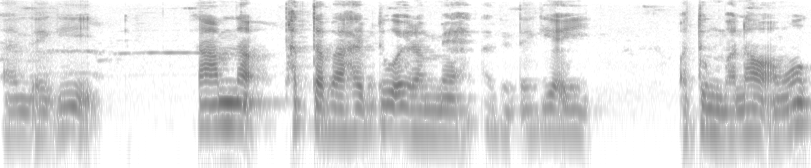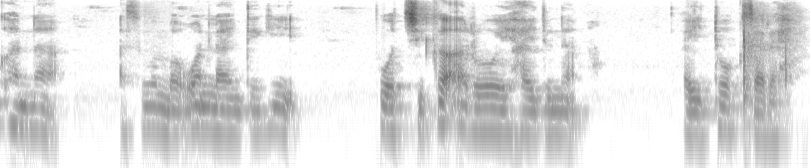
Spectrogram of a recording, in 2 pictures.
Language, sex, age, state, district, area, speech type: Manipuri, female, 60+, Manipur, Tengnoupal, rural, spontaneous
